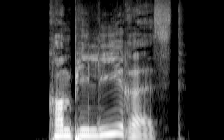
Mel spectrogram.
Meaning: second-person singular subjunctive I of kompilieren
- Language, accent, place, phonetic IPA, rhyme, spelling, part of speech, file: German, Germany, Berlin, [kɔmpiˈliːʁəst], -iːʁəst, kompilierest, verb, De-kompilierest.ogg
